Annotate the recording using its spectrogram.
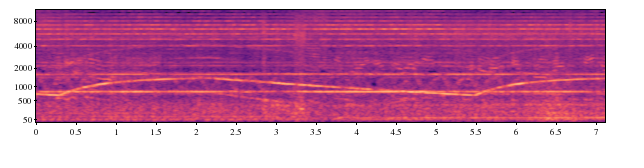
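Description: Tyres and an engine rumble steadily on the road.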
